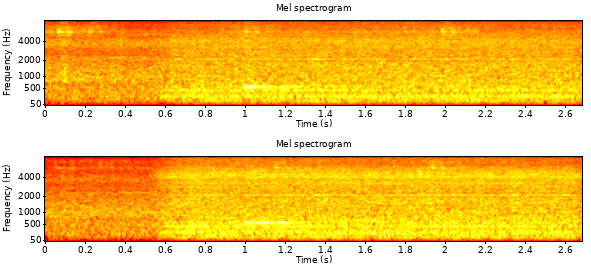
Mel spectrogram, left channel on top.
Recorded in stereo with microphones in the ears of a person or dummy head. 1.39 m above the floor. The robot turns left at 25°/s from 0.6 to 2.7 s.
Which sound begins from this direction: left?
A cowbell, at 1.0 s.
